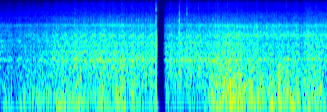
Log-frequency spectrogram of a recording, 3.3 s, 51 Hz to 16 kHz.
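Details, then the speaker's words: Suzuki Carry petrol engine after repair of hesitation, overheating and poor acceleration (limited to 60, clogged radiator fixed): idles steadily and evenly with no misses, knocks or surging. "เดี๋ยวเรามาสตาร์ทกันดูเลยนะครับเครื่องยนต์จะเดินนิ่งแค่ไหนครับนี่เลยนะครับเครื่องยนต์ก็เดินประมาณนี้นะ"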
